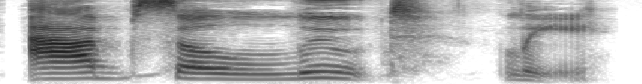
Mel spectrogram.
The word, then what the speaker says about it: absolutely: So the stress is on the third syllable. We would say absolutely. So there's 4 syllables in total.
